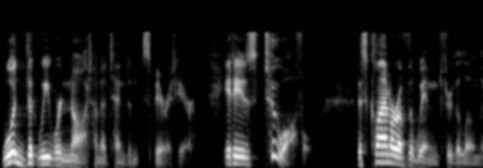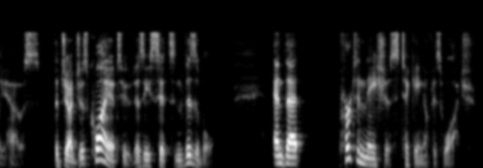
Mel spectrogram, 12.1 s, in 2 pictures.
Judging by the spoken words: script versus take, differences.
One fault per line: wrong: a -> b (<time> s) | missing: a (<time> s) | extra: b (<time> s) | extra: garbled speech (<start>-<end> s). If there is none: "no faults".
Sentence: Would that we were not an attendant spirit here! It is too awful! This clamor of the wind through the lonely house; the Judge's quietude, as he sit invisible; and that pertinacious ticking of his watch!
wrong: sit -> sits (7.9 s)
